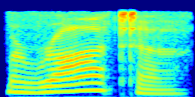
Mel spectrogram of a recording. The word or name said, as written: Maratha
